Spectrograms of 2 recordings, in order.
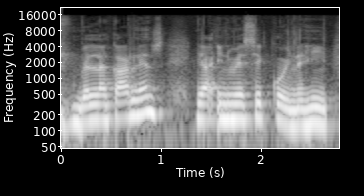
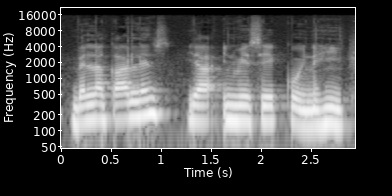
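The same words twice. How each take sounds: Both takes have the same delivery.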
